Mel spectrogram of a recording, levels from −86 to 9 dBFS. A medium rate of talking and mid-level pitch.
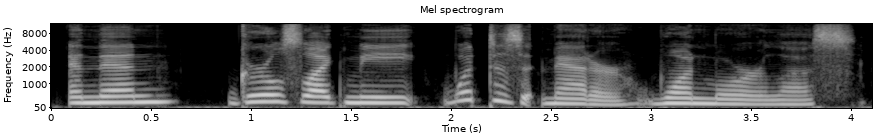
No: average, 190 wpm; high, 220 Hz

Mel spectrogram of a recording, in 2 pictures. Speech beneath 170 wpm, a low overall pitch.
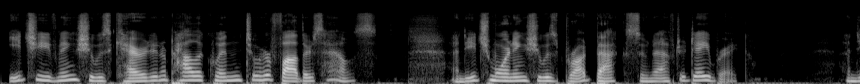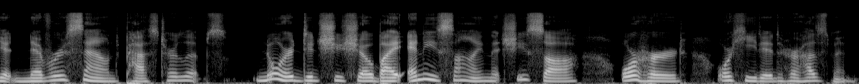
No: average, 160 wpm; medium, 165 Hz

